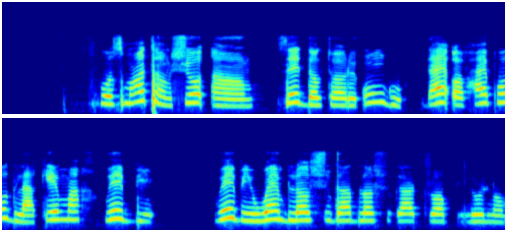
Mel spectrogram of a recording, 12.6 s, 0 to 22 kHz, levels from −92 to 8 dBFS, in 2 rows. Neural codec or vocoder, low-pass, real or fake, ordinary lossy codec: codec, 16 kHz, 16 kbps, FunCodec, trained on LibriTTS, 50 frames a second; 7.2 kHz; fake; none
